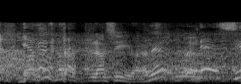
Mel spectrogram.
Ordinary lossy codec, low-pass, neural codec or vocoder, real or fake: none; 7.2 kHz; none; real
